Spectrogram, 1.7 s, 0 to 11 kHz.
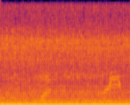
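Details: Clark forklift Continental Y-112 L-head propane engine after a valve job for a head gasket leak, retimed once the distributor rotor direction and firing order were corrected: deep, even low rumble at a steady idle with no misses or knocks; normal idle.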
